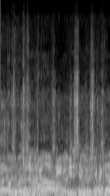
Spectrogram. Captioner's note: speaking Spanish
